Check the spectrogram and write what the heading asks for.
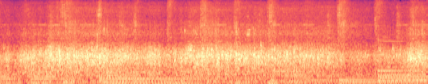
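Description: Heavy rain pounding on a motorhome's roof in a wind storm: a steady, even hiss. Music with held notes plays over it.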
